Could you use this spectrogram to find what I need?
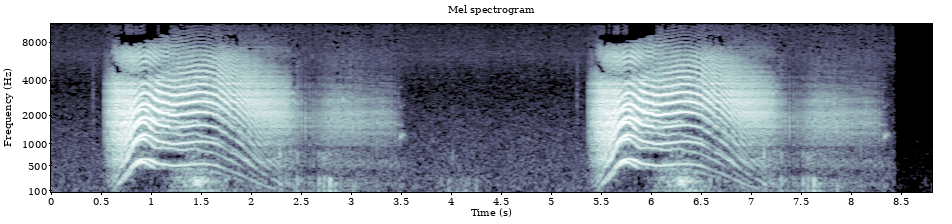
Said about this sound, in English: birds responded to caterpillar whistles by jumping away and abandoning their predation attempts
